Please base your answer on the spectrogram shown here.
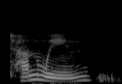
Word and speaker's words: tanween: Tanween means two times short vowels on the alphabet, which sounds like noon.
